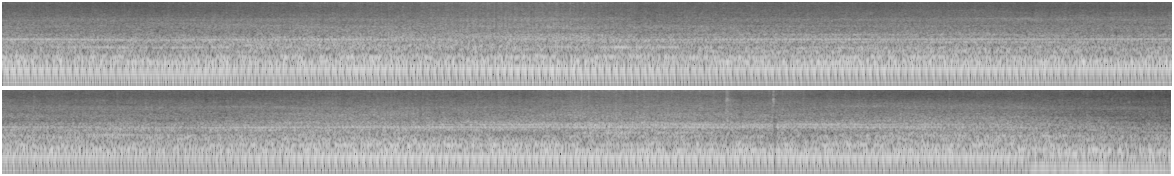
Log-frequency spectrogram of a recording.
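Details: Wright Stander X stand-on mower, just finished restoration/revival and rewired with a substitute ignition switch: steady, even engine drone at constant pitch for ten seconds, no misses or knocks, dropping slightly at the end; normal running.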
